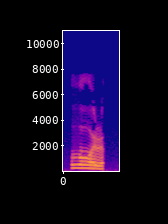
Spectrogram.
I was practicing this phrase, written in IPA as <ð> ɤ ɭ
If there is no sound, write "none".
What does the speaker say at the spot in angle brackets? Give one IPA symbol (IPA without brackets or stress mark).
ð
